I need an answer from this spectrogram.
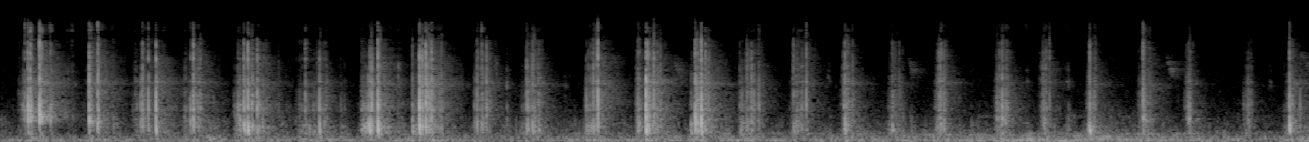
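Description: Chewing a mouthful of pressed chalk: steady crunches about every two-thirds of a second, growing softer in the second half as the chalk is ground down.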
